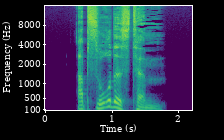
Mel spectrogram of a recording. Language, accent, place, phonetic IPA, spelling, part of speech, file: German, Germany, Berlin, [apˈzʊʁdəstəm], absurdestem, adjective, De-absurdestem.ogg
- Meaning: strong dative masculine/neuter singular superlative degree of absurd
